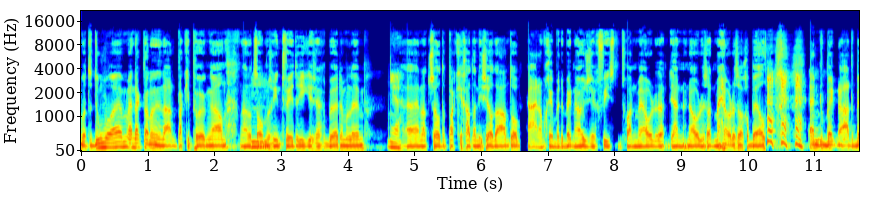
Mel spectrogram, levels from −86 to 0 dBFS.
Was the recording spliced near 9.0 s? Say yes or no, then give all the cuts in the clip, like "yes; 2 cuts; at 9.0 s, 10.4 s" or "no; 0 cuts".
no; 2 cuts; at 6.6 s, 10.3 s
